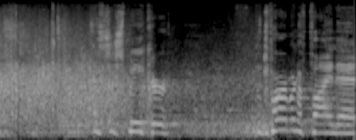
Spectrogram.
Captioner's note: some Applause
